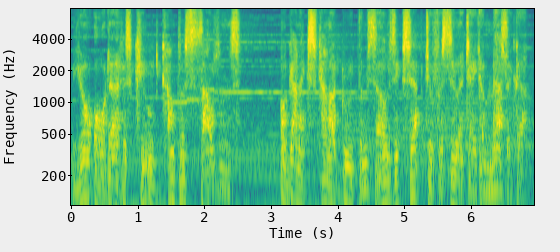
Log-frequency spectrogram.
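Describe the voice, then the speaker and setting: A deep, gravel-edged droid villain for a video game. He speaks with pompous, condescending menace and deliberate scorn, under very loud music. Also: very animated, exaggerated voice. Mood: cold, proud. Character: menacing, contemptuous droid hive-mind leader, male villain.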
